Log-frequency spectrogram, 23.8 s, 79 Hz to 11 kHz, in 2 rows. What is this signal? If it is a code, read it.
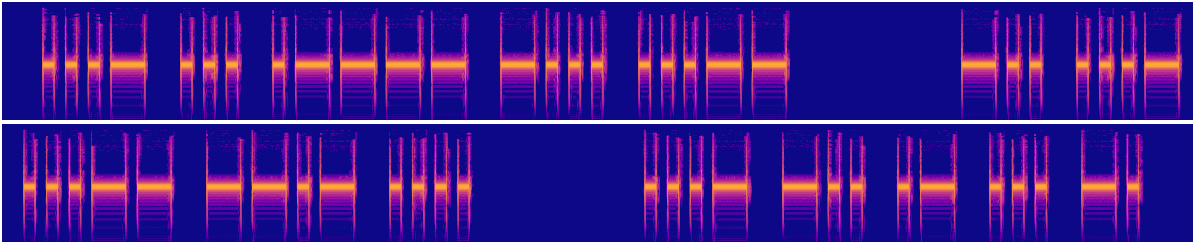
Morse code, heard as a keyed tone, about 10 wpm, 800 Hz. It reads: VS1B3 DV3QH VDASN
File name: LEZIONI / 5 LBVC / 5 LBV 10wpm 2248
